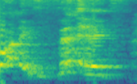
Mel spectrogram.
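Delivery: loud, high disbelieving twenty-six; stunned repeat of the age; shocked echo. Retold or imitated. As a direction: blurt it back in disbelief. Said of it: "I said".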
